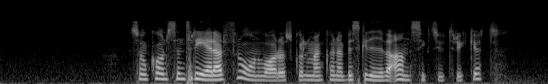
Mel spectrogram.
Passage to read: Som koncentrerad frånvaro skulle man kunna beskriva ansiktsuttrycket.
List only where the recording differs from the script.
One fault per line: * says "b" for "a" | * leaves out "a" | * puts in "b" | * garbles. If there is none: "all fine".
all fine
